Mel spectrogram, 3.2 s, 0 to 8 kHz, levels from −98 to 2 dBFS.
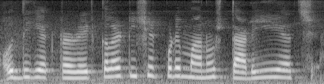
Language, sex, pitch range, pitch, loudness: Bengali, female, 230-280 Hz, 250 Hz, -16 LUFS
